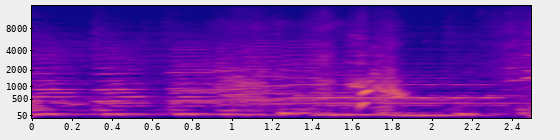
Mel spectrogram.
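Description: Cartoon background music over a repeating bass line, with a brief gliding sound effect near the end.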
